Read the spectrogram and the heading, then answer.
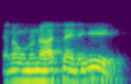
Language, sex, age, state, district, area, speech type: Bengali, male, 30-45, West Bengal, Paschim Bardhaman, urban, conversation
